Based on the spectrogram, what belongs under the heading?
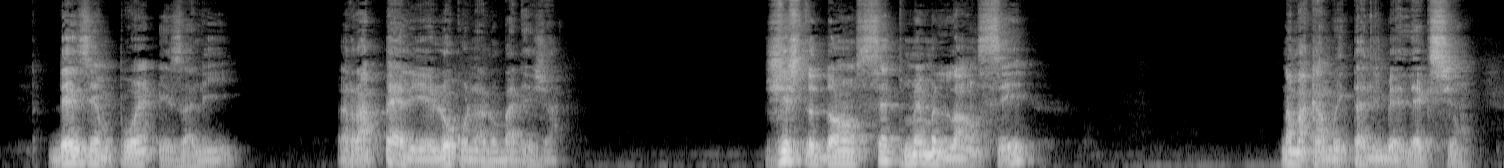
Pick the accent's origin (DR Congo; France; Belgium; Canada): DR Congo; Au Congo, nous savons Tozali na batu na biso na Congo to yebani. Nous sommes congolais.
